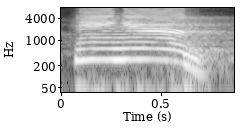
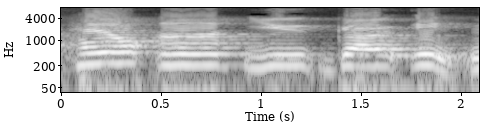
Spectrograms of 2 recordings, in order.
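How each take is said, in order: First: "Hang on" high, then falling; two-tone Aussie contraction. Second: Very slow, word by word; drawn-out full syllables. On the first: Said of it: "Two tones". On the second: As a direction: spell out HOW ARE YOU GO-ING syllable by syllable. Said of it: "What else?". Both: Shown as a demonstration.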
